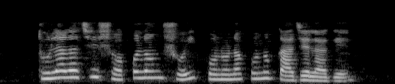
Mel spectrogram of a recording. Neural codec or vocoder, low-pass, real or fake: none; 7.2 kHz; real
